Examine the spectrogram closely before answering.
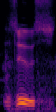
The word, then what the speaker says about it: Zeus: a monkey looking zay like zeus the god right like this which is what zayus is named after he just pronounced differently in korea and we also had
